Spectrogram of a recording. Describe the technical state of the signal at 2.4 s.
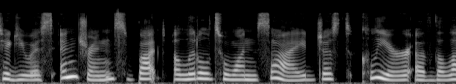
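The signal at 2.4 s is intact, with no audible fault at that moment.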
